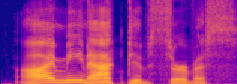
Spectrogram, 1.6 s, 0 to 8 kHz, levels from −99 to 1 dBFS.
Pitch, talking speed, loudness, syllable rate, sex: 155 Hz, 150 wpm, -19 LUFS, 5.8 syllables/s, male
